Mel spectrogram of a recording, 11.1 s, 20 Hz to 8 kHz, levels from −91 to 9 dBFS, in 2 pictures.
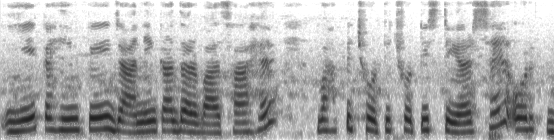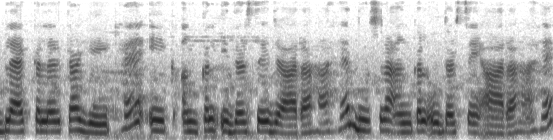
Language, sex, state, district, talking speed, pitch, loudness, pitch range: Hindi, female, Uttar Pradesh, Varanasi, 170 wpm, 220 Hz, -12 LUFS, 200-240 Hz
